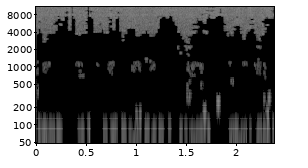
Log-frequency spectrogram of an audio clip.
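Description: Near silence: a faint low electrical hum that keeps cutting in and out, with no clear speech.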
